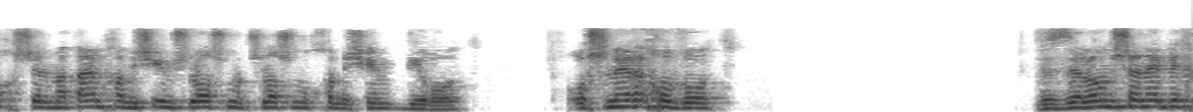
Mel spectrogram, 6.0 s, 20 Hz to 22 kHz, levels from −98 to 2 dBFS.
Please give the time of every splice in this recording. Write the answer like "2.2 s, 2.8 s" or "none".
2.8 s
